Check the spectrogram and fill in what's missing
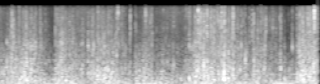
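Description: A large white plastic poly mailer bag, full and stuffed, sits on a wooden table while a palm and fingers press, rub and squeeze its sides. The bag gives off a steady, bright crinkling with crisp crackles that swell and ease over the four seconds. A faint low hum runs underneath.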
